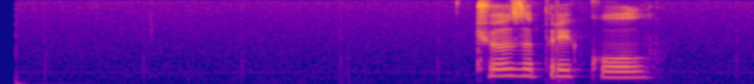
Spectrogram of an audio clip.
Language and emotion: Russian, angry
